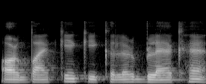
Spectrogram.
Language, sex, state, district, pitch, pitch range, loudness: Hindi, male, Jharkhand, Ranchi, 115 Hz, 110-120 Hz, -20 LUFS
